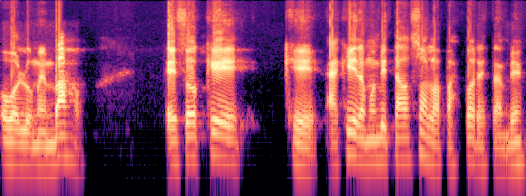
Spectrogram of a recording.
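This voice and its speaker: The voice moves at a moderate pace with ordinary pitch variation. The background is quiet, and the sound is dry and close with no echo. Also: man. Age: 40s. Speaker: oratory teacher. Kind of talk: lecture. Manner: lowered volume.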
